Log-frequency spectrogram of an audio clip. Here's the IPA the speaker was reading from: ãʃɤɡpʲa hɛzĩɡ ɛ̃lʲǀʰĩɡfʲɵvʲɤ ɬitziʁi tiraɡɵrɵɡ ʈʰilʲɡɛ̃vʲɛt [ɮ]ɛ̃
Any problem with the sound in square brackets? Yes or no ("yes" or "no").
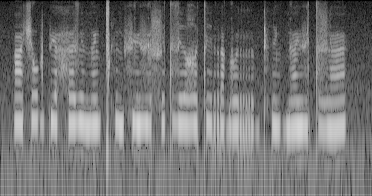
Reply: no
